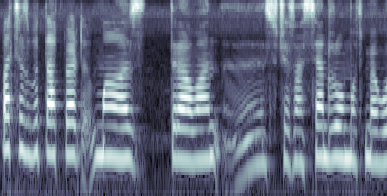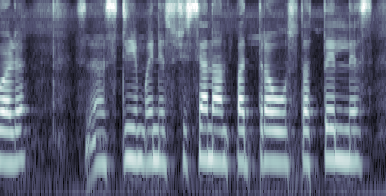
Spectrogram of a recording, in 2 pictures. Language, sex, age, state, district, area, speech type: Kashmiri, female, 18-30, Jammu and Kashmir, Srinagar, rural, spontaneous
